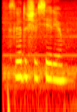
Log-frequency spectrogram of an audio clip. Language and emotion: Russian, neutral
